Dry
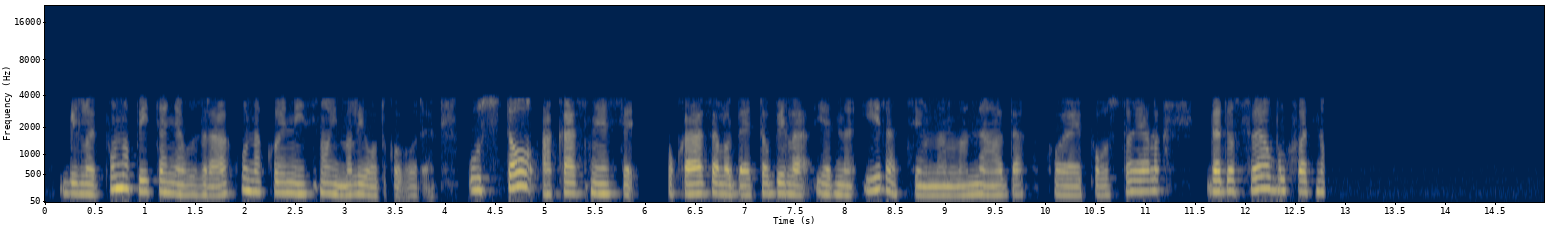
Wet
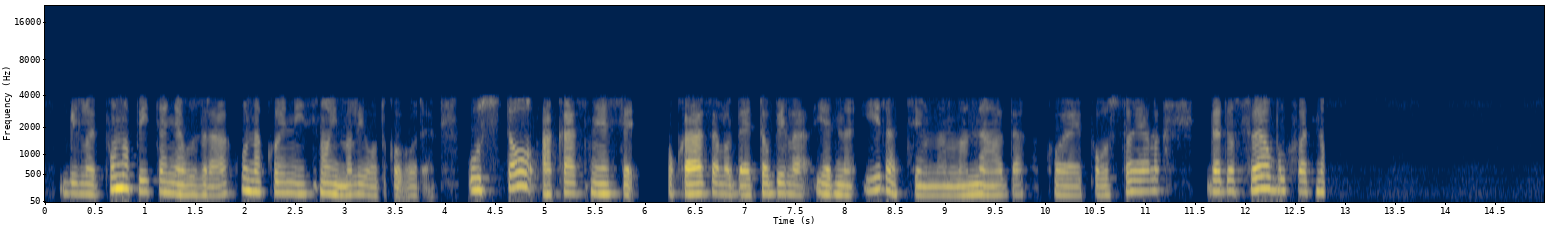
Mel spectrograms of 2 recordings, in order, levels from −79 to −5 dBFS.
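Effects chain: tremolo 1.4 Hz, depth 51%; trim +8 dB

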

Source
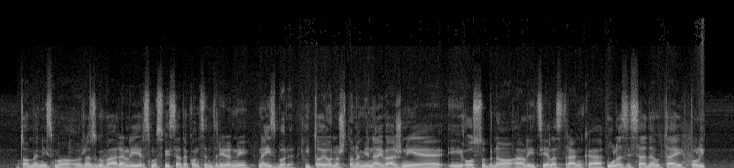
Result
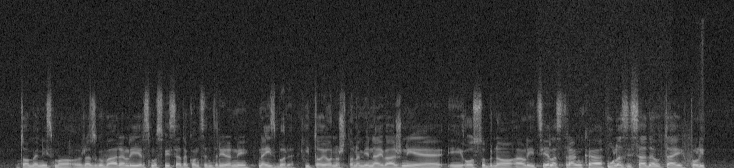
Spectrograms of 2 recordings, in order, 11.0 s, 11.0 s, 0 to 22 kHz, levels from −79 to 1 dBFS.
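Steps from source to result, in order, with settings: word length cut 8-bit, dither triangular; 8.04–10.09 s: comb 6.5 ms, depth 72%; trim -2 dB

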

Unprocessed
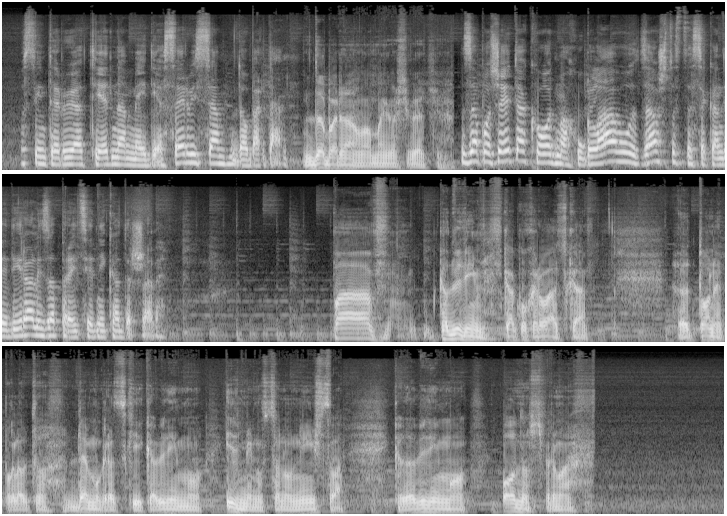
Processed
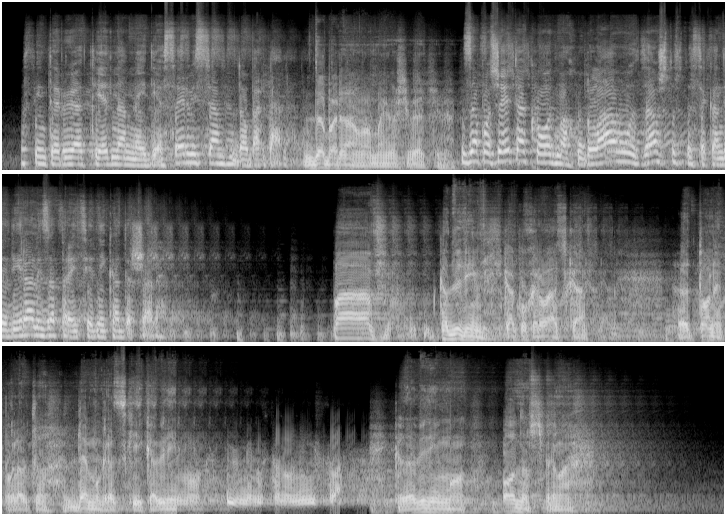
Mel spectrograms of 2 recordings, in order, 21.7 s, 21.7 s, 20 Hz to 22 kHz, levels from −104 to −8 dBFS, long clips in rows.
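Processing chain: gate -40 dBFS, range -14 dB; 16.21–18.15 s: elliptic band-pass 300–1300 Hz, stop band 40 dB; level-controlled noise filter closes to 520 Hz, open at -15.5 dBFS; in parallel at +3 dB: compression, threshold -32 dBFS, peak gain reduction 16 dB; on the sum: saturation -10.5 dBFS, distortion -18 dB; on a send: two-band feedback delay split 580 Hz, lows 268 ms, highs 155 ms, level -14 dB; on the sum: trim -3.5 dB

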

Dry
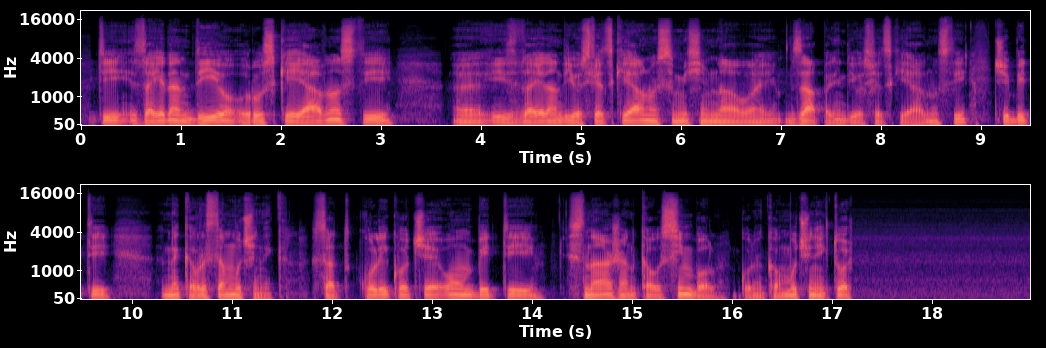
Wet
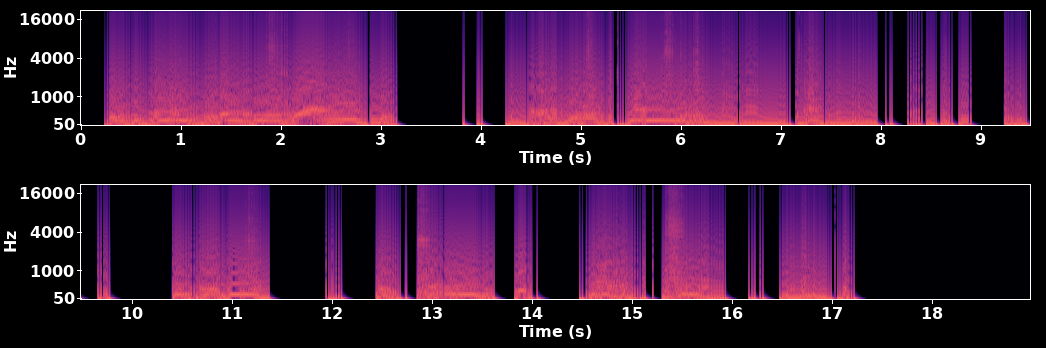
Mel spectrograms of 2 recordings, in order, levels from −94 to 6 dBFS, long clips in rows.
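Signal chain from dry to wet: slow attack 102 ms; flutter echo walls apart 4.6 m, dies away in 1 s; Schmitt trigger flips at -18 dBFS; trim -6.5 dB

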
